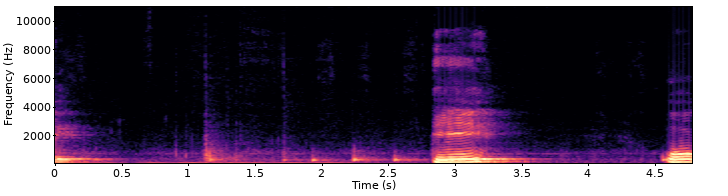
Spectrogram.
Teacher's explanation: जब हम इनका उच्चारण करेंगे तो हमारा जो मुख है वह 50% तक खुलता है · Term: अर्ध संवृत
